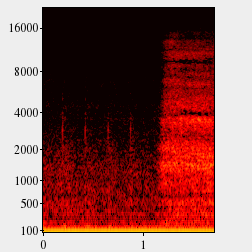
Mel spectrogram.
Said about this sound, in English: Sorry, I've just did a big yawn.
